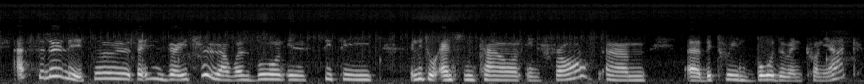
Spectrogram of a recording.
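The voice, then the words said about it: Non-native English accent. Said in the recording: “from your accent, you'll already have gathered that ... is not English”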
